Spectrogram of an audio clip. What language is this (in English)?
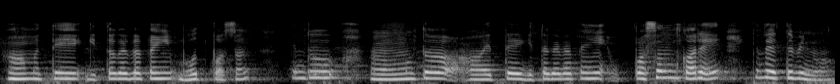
Odia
